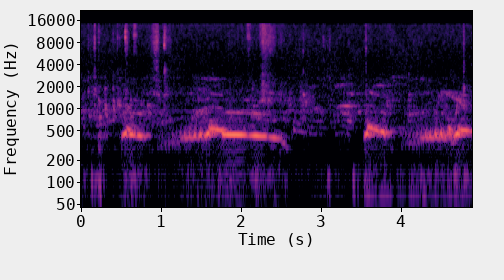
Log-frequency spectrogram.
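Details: Fainter cooing from a puter pelung collared dove, with bubbly broken notes, one sustained slightly falling coo of about a second, then more short coos over a low hum.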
